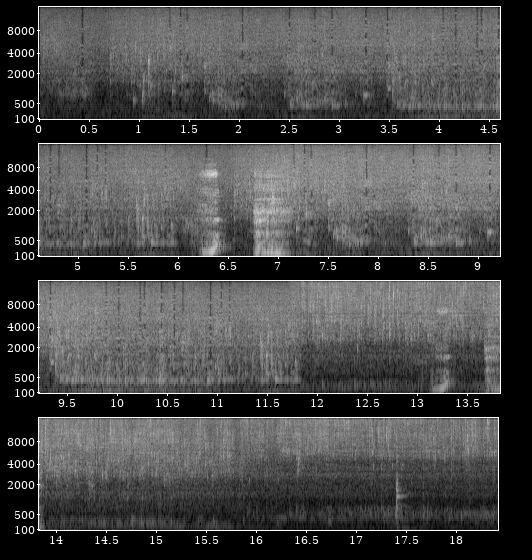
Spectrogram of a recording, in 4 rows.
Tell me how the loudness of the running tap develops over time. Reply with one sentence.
The volume of the running tap goes up, then down.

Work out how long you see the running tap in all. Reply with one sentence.
The running tap can be heard for 18 seconds in total.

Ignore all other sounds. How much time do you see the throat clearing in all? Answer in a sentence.
You can hear the throat clearing for 2 seconds altogether.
